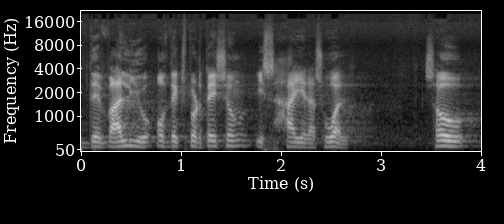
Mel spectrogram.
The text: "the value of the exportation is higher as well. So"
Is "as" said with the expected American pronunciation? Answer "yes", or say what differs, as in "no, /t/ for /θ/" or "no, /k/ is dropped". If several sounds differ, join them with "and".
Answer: no, /s/ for /z/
